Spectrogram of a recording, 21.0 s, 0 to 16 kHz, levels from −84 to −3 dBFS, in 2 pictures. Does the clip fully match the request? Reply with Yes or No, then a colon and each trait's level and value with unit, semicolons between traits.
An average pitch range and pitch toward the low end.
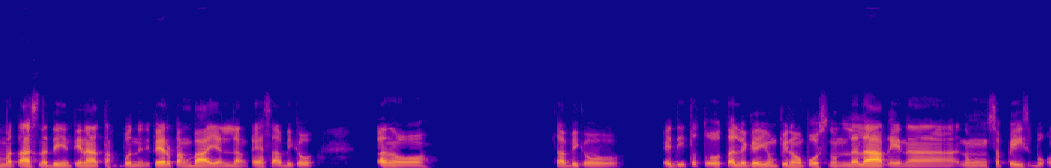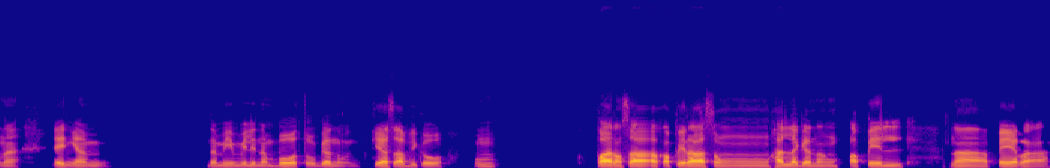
No: narrow, 1.9 semitones; low, 130 Hz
